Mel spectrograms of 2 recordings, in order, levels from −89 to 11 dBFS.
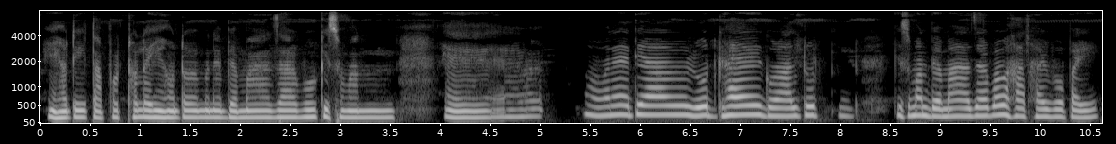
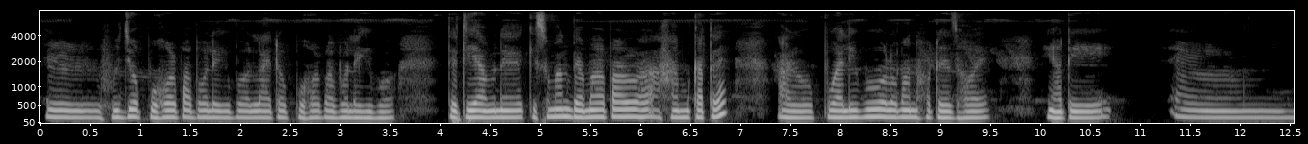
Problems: background sounds at intervals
